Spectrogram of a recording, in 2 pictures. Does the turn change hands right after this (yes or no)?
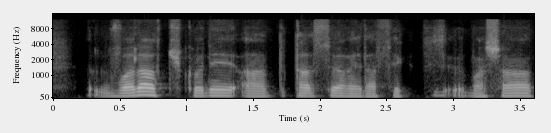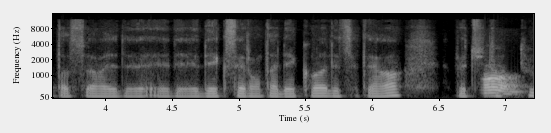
no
